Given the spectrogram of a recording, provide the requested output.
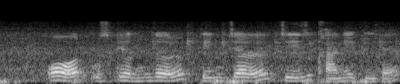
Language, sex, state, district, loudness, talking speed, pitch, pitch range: Hindi, male, Gujarat, Gandhinagar, -17 LUFS, 135 wpm, 160 Hz, 150-170 Hz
